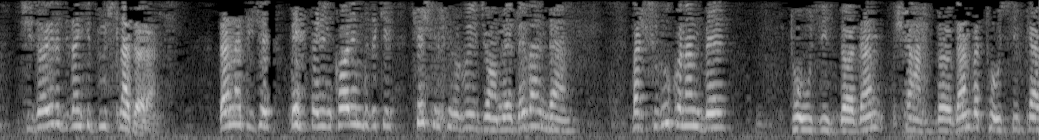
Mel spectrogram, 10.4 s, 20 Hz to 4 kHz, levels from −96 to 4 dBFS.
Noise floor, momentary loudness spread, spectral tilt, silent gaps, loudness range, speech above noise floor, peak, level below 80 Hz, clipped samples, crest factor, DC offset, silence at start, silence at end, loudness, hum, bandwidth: -50 dBFS; 8 LU; -9 dB/octave; none; 2 LU; 25 dB; -4 dBFS; -54 dBFS; under 0.1%; 22 dB; under 0.1%; 0 s; 0 s; -25 LUFS; none; 4 kHz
